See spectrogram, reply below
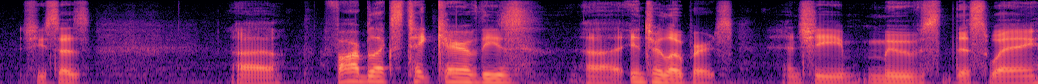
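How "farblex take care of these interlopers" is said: loud, yelled in-character shout. Voicing a villain calling to an ally while moving away: yelling out. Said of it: "she yells out".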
